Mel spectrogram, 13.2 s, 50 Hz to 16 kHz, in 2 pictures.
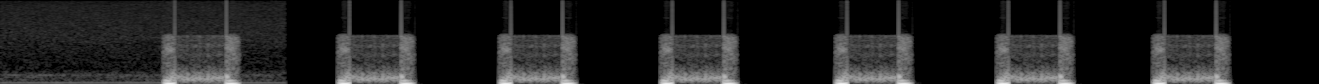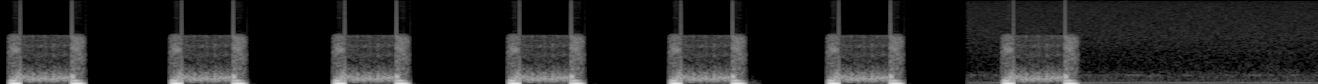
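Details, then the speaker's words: Mitral regurgitation murmur heard at the right upper sternal border, with changed murmur, S1 and S2 intensities versus the apex. Regular heartbeat near 75/min with a soft blowing holosystolic murmur between first and second sounds. "listen to its changed intensity as well as the changed intensities of S1 and"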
